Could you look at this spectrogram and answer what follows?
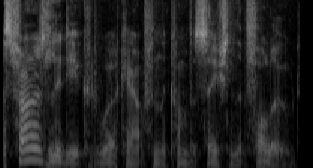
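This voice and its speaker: A man with a gravelly, husky voice reading scripted story narration. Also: very deep voice, wildly swooping pitch, fairly quick, bright, forceful tone. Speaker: narrator, audiobook reader.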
